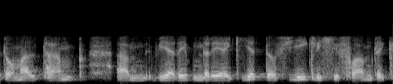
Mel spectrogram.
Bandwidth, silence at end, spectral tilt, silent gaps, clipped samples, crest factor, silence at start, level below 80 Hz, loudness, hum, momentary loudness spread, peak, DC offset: 4.1 kHz; 0 s; -7.5 dB/octave; none; under 0.1%; 16 dB; 0 s; -74 dBFS; -21 LUFS; none; 5 LU; -4 dBFS; under 0.1%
